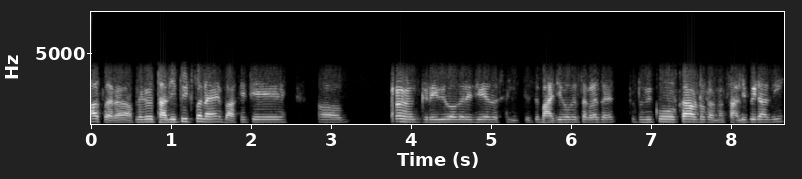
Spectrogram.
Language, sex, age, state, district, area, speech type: Marathi, male, 18-30, Maharashtra, Akola, rural, conversation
